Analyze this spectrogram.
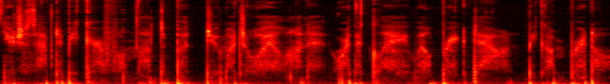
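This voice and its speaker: Whispering at a moderate pace, a woman comes through over noticeable background noise. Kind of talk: ASMR crafting tutorial. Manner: whispered.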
